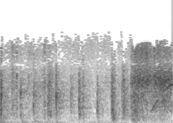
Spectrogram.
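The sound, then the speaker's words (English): A door is thrown open amid a quick run of hard thumps and scuffling, ending in a sustained loud, noisy rush. “you throw the door open and back out of the way.”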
